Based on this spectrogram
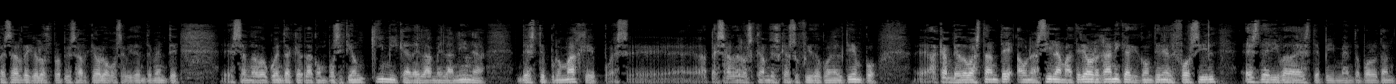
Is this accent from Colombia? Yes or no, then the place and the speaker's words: no; Andalusia, Spain; Yo vuelvo a repetir, soy andaluz sin gracia, es decir, lo tengo clarísimo, ¿no?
